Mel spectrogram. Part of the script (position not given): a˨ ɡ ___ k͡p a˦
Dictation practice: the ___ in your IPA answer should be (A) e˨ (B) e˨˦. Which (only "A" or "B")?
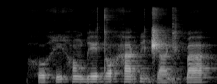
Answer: B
